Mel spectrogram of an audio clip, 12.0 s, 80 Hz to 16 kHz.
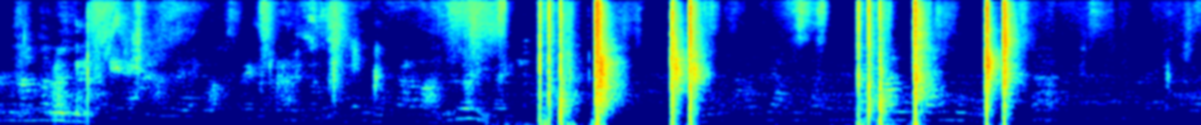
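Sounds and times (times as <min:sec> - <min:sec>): hand slaps on skin: 0:05.4 - 0:07.1, 0:08.6 - 0:10.2.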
